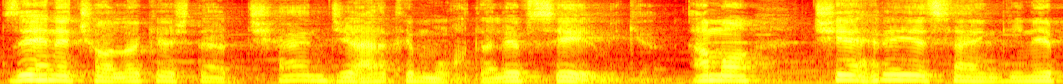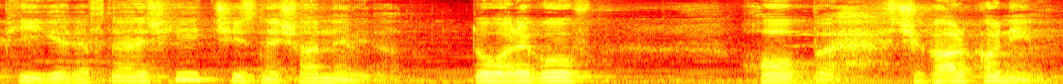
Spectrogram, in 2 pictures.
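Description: Guy reading a novel aloud, even and deliberate, bright tone, faint music under it. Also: mid-range voice. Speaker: host and reader.

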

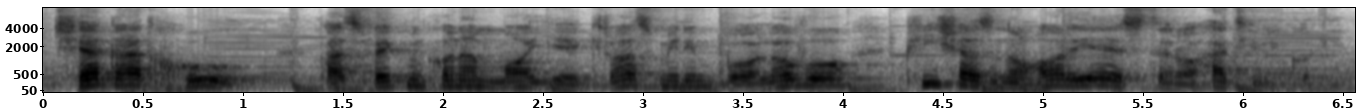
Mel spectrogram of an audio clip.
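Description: A man reading as a gentle, soothing mother. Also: on the high side, lively intonation, soft background music, close to an everyday voice. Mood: sweetly polite. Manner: soft, soothing.

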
